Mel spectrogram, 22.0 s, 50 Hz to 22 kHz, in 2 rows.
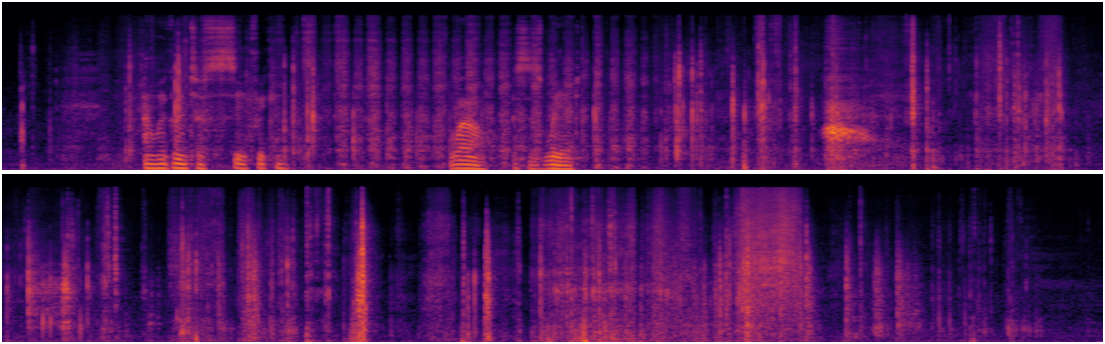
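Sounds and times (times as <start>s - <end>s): padded envelope being torn open: 2.7s - 3.6s, 6.1s - 8.2s, 9.0s - 10.8s, 11.6s - 14.8s, 15.5s - 21.2s.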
